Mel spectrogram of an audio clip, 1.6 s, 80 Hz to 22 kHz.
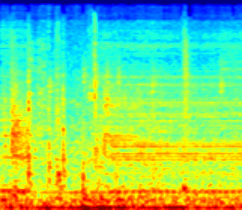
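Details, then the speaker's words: BMW E60/E61 535i xDrive Touring comfort seat, thigh support control pressed with the car on: the small motor whirs with light ticking but the support does not move; the plastic drive gear has stripped, fixed with an all-metal replacement gear. "the thigh support is not moving so why does this fail well basically there's a part of this drive mechanism that moves this seat that that brakes"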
